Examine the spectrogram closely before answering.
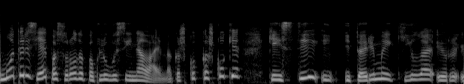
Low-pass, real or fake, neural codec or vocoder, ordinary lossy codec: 7.2 kHz; real; none; MP3, 96 kbps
